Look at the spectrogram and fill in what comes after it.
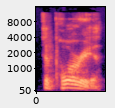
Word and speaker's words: Topuria: Topuria.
